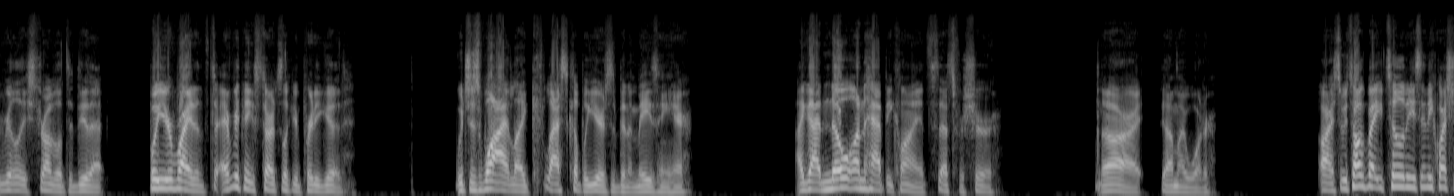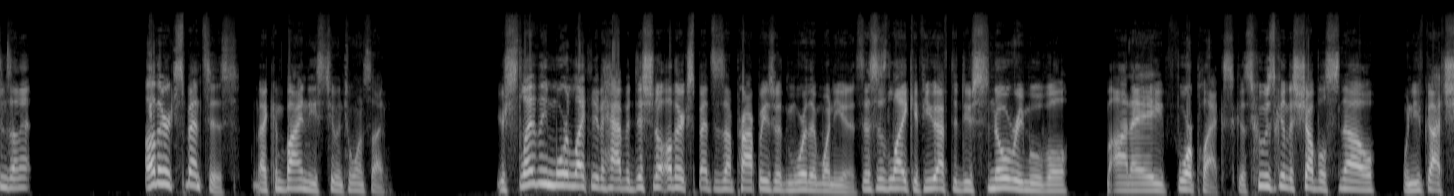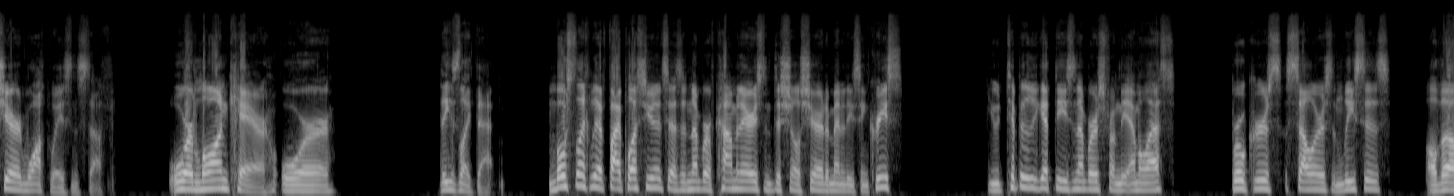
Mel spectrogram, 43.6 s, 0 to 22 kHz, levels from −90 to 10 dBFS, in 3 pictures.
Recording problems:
abrupt cut into speech; at the start and the end

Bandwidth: 16 kHz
